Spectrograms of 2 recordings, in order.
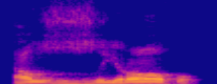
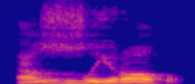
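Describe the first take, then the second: The two takes are said the same way.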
